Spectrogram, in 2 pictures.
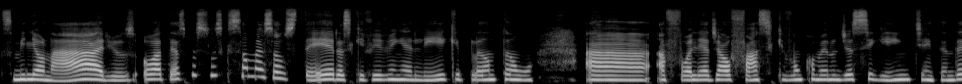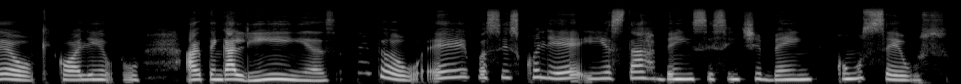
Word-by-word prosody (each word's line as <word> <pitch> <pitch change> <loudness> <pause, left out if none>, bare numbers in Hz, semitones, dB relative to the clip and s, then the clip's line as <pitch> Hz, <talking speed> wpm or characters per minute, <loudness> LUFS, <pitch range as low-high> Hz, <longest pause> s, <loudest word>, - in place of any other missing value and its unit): milionários 205 -1 +4
ou 235 - +1
até 240 0 +1
as 250 - -5
pessoas 430 -1 -7
que - - -16
são 390 -1 -4
mais 355 -4 -2
austeras 230 -4 0
que 220 -2 -6
vivem 220 +1 +1
ali, 205 +2 -1
que 230 +1 -6
plantam 215 0 -1 0.5
a 205 -1 +3
a - - 0
folha 210 +1 -1
de 210 - -3
alface 215 -1 0
que 215 - -10
vão 215 +1 0
comer 220 -1 -1
no 215 0 +1
dia 225 +2 -1
seguinte, 220 0 -2
entendeu, 205 +1 +1
que - - -16
colhe 220 +1 +1 0.2
o 210 -1 -7 0.4
"Ah, 220 +1 +4
tem 225 0 +1
galinhas", 210 -4 +3 0.4
então, 255 - +1
é 320 +4 -2
você 315 +1 -5
escolher 300 -3 -1
e 265 0 -5
estar 280 +1 -2
bem, 245 +1 +3
se 240 0 -6
sentir 240 +2 -3
bem 220 +2 +1 0.2
com 255 0 +1
os 290 - -7
seus. 205 -4 -3
225 Hz, 140 wpm, -23 LUFS, 210-245 Hz, 0.5 s, milionários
